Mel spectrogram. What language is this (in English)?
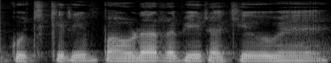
Hindi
